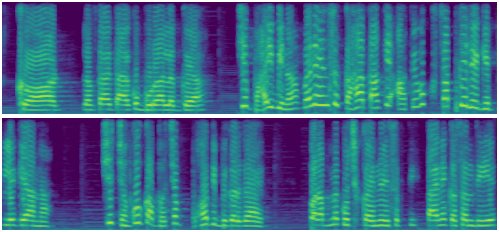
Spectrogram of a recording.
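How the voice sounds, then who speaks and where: Over faint background music, a woman does a put-on character voice at an extremely high pitch, talking very fast with very even loudness. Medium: read story.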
